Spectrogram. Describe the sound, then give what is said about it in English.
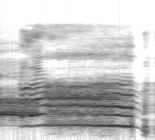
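A loud, raspy scream, the yell of the killer doll Chucky from the film Child's Play, holds one strained pitch for over a second, then breaks off into a short, falling grunt. “Dude, we need the yell from Child's Play, the Chucky yell.”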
